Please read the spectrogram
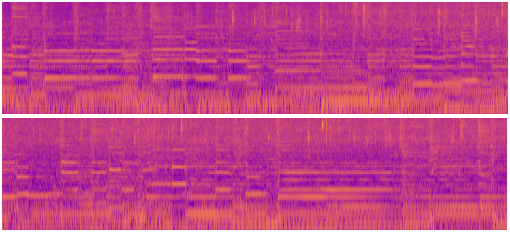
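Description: Sausage spring rolls in lumpia wrappers sizzling and crackling in hot oil in a wok, as more rolls are added, under background acoustic guitar music.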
